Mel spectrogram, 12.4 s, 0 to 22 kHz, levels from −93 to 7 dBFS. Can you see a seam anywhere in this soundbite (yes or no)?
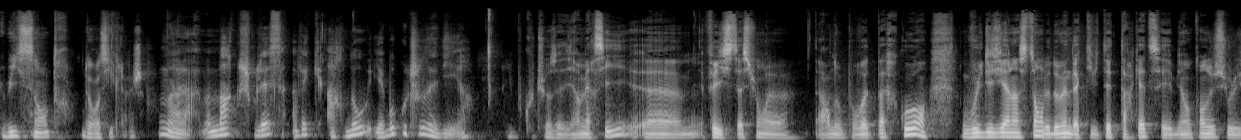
yes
